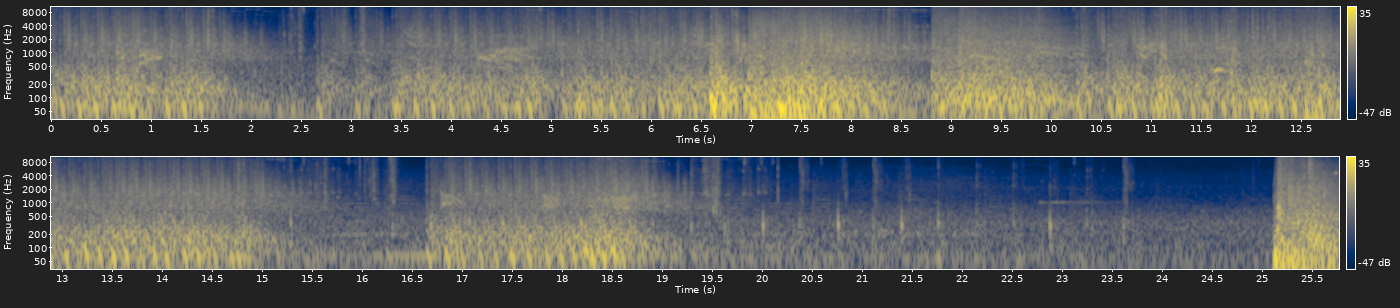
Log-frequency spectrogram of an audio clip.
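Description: Heavy gunfire in the video game Tomb Raider Legend, set in Kazakhstan: long, loud volleys of rapid shots and booms, nearly continuous with brief lulls, thinning into sparse single shots near the end.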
